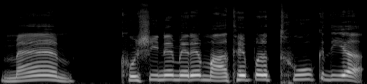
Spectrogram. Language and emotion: Hindi, disgusted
